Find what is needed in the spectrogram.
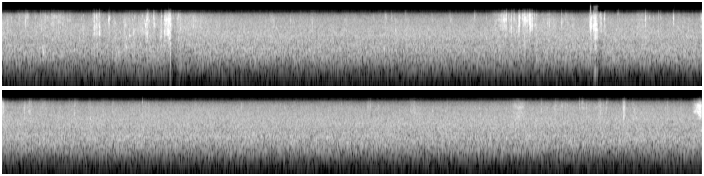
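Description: Steady rush of river rapids, with a few light clicks.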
